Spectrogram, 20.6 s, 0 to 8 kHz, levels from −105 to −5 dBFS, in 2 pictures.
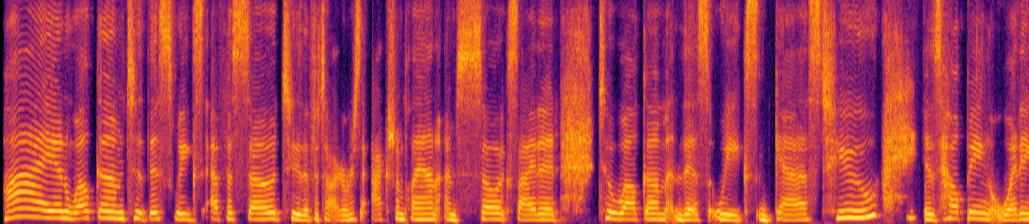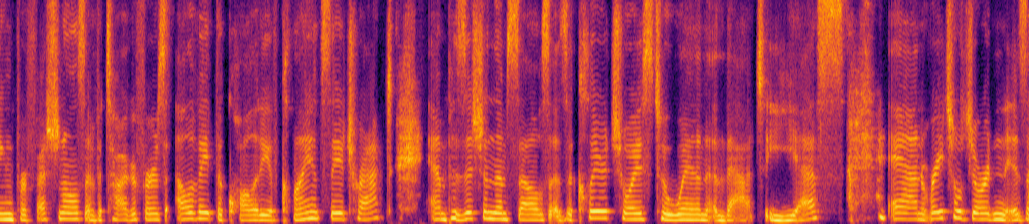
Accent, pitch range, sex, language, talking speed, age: American, 180-220 Hz, female, English, 145 wpm, 40-59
